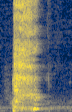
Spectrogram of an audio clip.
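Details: Cough from a young girl: a single short, explosive cough with a sharp onset and a brief voiced catch at the end, in a quiet room.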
